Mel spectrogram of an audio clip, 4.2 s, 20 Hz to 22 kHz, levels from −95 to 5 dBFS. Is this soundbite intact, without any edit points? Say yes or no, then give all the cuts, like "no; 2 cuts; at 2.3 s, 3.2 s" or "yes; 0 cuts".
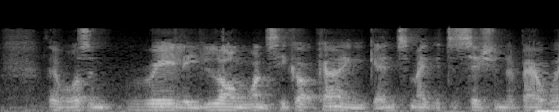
yes; 0 cuts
